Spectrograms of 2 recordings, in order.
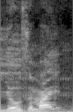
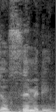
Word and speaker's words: Yosemite: then we're going to be going to I pronounce it yosmite but it's pronounced yosity but I'm calling it yite because it's spelled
